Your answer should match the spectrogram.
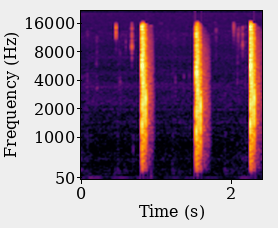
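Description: Two hits of a layered hand-clap sample, about three-quarters of a second apart. The sample is a recording of many claps summed into one file, played twice per hit: once as recorded and once pitched up a third, slightly offset so each hit flams.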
